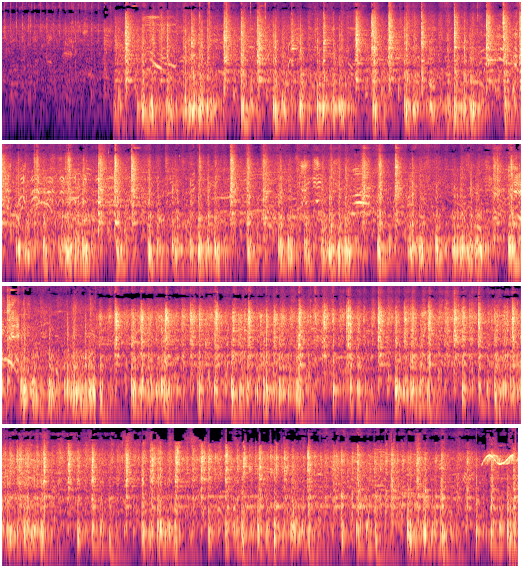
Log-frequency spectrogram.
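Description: Street drum band playing a busy rhythm on snare and bass drums, cutting in suddenly about two seconds in.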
